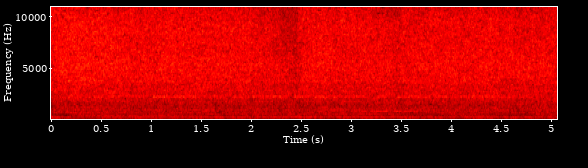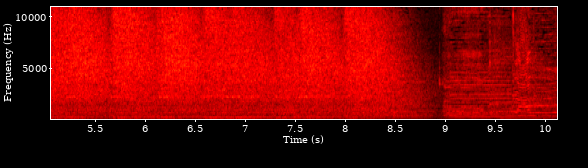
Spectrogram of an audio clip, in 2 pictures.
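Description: Cantonese opera music: the percussion section plays a loud, dense passage with a steady low ringing under it. At about nine seconds it breaks off and stringed instruments start a melody.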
